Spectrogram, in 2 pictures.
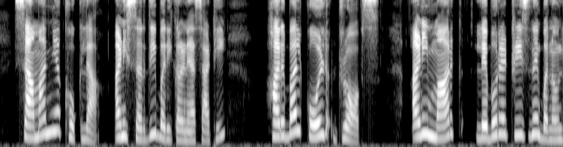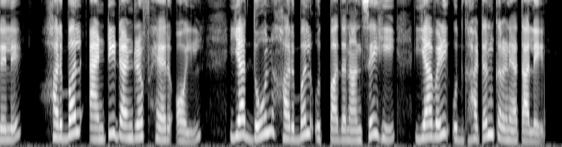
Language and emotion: Marathi, neutral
